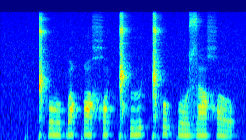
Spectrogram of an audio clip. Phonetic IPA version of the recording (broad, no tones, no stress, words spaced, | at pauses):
ǁʰoɓoqʷeχo ǁʰɯǁʰo pozaχo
